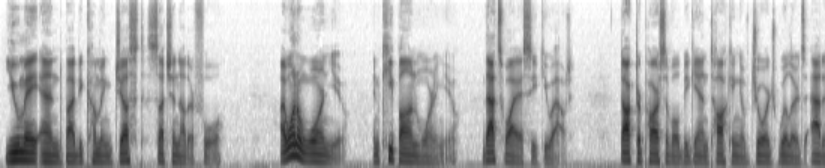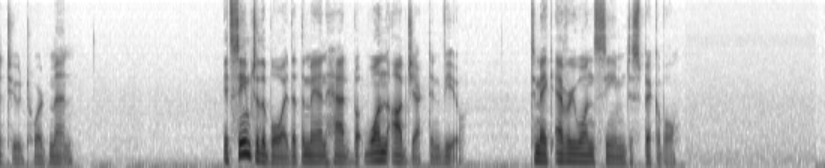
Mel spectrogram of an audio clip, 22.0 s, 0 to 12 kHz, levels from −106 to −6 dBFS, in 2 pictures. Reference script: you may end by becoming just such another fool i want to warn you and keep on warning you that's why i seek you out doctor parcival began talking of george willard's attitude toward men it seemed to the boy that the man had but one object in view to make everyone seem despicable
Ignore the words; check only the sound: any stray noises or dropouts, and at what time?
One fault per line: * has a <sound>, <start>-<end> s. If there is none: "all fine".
all fine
